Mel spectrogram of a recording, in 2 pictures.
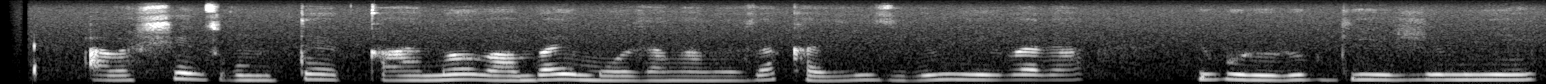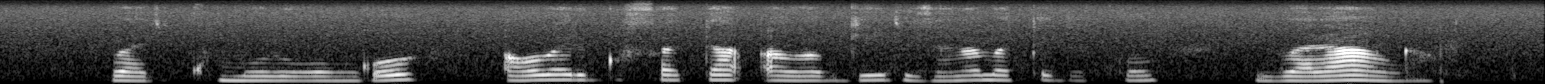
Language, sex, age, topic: Kinyarwanda, male, 18-24, government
